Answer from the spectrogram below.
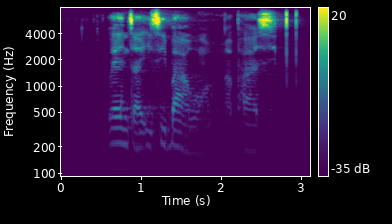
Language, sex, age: South Ndebele, male, 25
